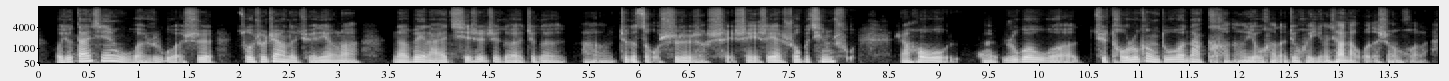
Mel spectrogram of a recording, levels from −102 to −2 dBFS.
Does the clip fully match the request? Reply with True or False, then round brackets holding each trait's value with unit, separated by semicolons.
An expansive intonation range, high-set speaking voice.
False (6.9 semitones; 100 Hz)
